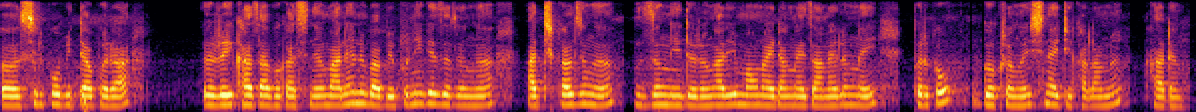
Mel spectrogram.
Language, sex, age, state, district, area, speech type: Bodo, female, 18-30, Assam, Kokrajhar, rural, spontaneous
